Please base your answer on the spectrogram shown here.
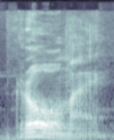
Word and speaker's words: Romae: weird that they didn't they turned it into romae instead it's romai so the o should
